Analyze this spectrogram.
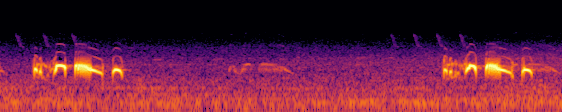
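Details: Spotted dove decoy cooing to attract wild birds: two identical phrases of stuttered, arched and long descending coos ending in a short note, separated by about five seconds of near silence with a faint distant coo.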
